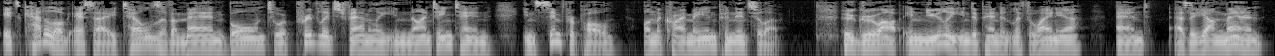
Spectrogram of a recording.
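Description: Man, deep voice, very expressive intonation, dry close read, scripted feature narration. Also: no echo. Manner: measured, deliberate reading. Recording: dull, muffled studio read.

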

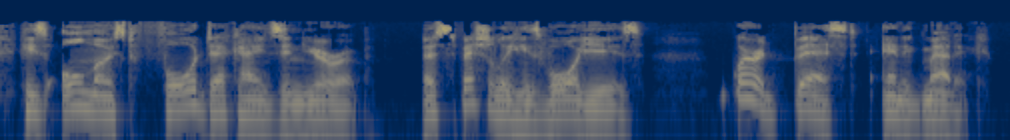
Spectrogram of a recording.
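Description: A man giving a measured, deliberate scripted narration of a feature article. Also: fairly low pitch, no echo. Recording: dull, muffled studio read.

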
